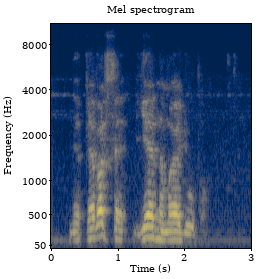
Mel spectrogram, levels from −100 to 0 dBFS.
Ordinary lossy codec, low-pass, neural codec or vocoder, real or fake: Opus, 32 kbps; 7.2 kHz; none; real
